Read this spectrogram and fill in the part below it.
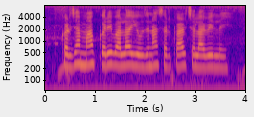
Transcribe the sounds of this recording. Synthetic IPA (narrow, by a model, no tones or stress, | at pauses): kəɾd͡ʒamapkəɾeʋalajod͡ʒnasəɾkaɾt͡ʃəlaʋele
